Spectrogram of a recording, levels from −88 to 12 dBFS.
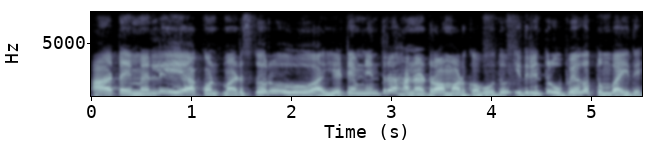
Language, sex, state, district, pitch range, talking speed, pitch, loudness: Kannada, male, Karnataka, Dharwad, 175-220 Hz, 150 wpm, 205 Hz, -15 LUFS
